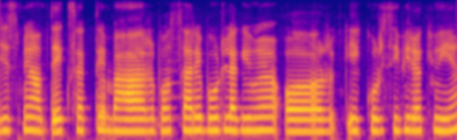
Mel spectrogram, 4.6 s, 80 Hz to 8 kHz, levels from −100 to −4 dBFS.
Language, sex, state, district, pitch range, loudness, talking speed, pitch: Hindi, female, Himachal Pradesh, Shimla, 215-225 Hz, -18 LUFS, 250 wpm, 220 Hz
